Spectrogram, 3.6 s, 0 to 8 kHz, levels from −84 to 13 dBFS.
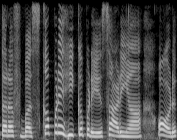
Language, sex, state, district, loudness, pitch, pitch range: Hindi, female, Bihar, West Champaran, -10 LUFS, 265 Hz, 235-335 Hz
